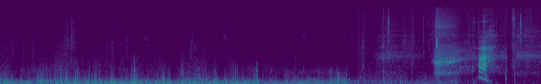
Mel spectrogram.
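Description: Wind buffeting the microphone in a low, gusty rumble, with faint footsteps and walking-pole taps on the ground; the wind dies down after about five seconds. Near the end a man's voice gives a brief call that falls in pitch.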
